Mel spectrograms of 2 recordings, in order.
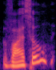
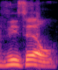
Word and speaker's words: Wiesel: Eli Wiesel, is that his name? I'm not literary enough to know how to pronounce his name. You have to I would try it, Wiesel. – Wiesel, okay.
